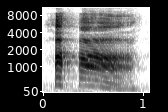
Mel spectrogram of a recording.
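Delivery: short triumphant cackle; a gleeful madman's "Ha ha!"; mad laugh. A narrator's reading. Killer gloating over his hidden crime, cackling.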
